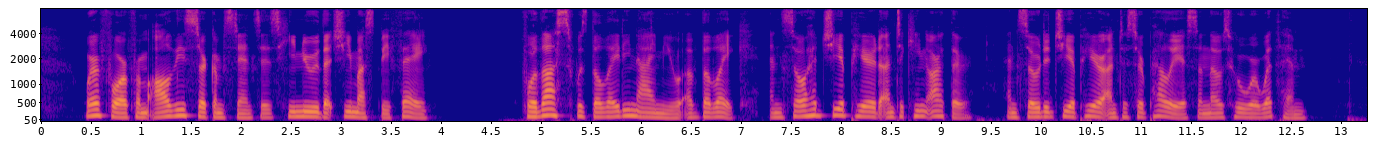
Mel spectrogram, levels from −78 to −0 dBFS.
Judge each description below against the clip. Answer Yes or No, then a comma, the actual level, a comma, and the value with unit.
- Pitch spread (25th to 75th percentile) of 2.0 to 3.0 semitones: No, average, 3.7 semitones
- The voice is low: Yes, low, 125 Hz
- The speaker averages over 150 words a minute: Yes, average, 200 wpm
